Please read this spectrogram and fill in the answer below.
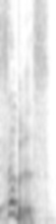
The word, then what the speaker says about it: Sabattus: S-A-B-A-T-T-U-S. – But spell it slower. But how am I supposed to get that? – S-A-B. – Sab. – A. – T-T. – U-S. – Us. Yeah. Sabatus.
